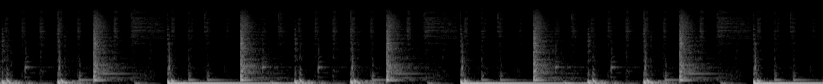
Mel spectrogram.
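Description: Background music with a steady drum-kit beat and a heavy low hit about every three seconds.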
